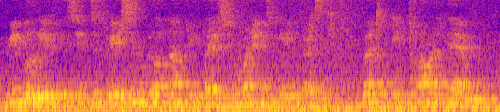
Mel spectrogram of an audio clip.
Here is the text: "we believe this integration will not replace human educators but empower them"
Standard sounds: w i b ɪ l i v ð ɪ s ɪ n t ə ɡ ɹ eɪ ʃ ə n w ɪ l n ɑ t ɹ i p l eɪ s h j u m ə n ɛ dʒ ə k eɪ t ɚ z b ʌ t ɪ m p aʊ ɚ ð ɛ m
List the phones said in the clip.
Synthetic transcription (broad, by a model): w i b ɪ l i v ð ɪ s ɪ n t ə ɡ ɹ eɪ ʃ ə n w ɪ l n ɑ t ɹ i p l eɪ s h j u m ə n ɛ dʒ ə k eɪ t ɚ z b ʌ t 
